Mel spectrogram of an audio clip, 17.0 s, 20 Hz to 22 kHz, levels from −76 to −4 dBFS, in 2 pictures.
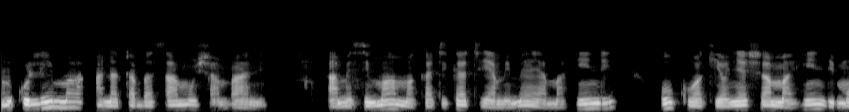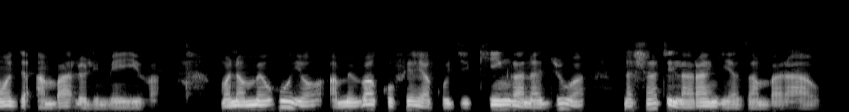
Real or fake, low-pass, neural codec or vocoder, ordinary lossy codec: fake; 5.4 kHz; vocoder, 44.1 kHz, 128 mel bands every 512 samples, BigVGAN v2; MP3, 32 kbps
